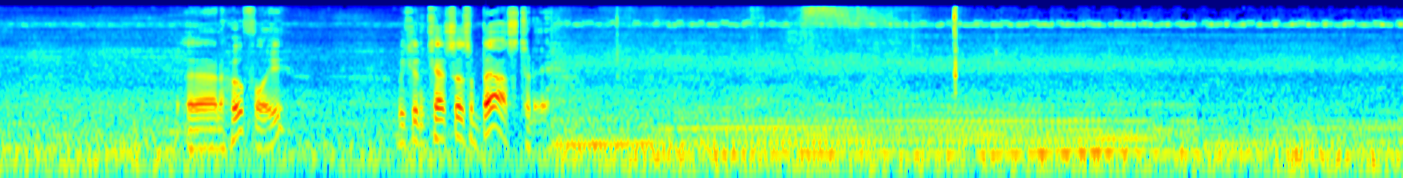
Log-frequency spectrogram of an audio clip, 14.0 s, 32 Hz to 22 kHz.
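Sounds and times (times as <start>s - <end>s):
vehicle engine rumble: 0.0s - 14.0s
sharp click: 9.5s - 9.7s.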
